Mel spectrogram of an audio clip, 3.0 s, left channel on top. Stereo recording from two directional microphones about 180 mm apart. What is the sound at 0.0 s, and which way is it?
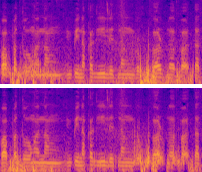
Speech, 5° right (ahead or behind).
